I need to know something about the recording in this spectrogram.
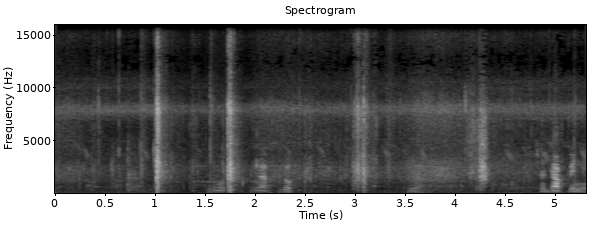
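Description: A knife chops through leafy stalks with sharp thwacks.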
